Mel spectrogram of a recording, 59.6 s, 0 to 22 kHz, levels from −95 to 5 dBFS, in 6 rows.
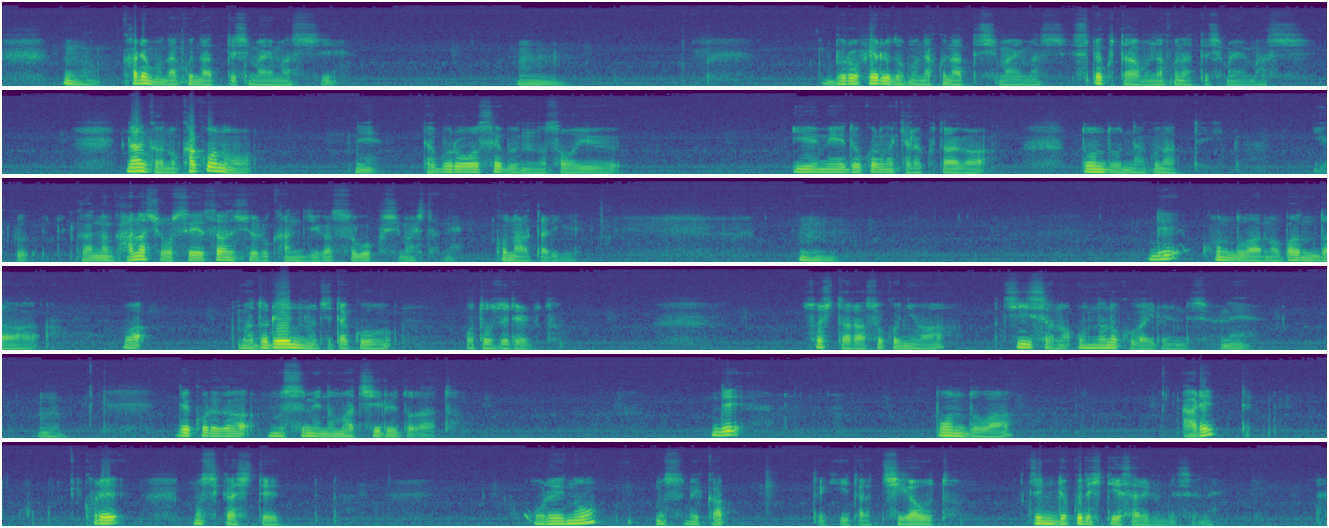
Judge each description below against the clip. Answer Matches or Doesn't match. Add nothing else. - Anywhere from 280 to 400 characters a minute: Doesn't match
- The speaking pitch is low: Matches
